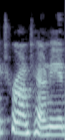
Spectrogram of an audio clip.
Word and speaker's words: Torontonian: I think when you say Torontonian, it's the only time that uh someone from here will pronounce the second T. Uh, otherwise, if you want to seem like you're local and blend in with everyone, just call it Toronto.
